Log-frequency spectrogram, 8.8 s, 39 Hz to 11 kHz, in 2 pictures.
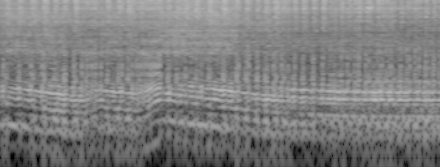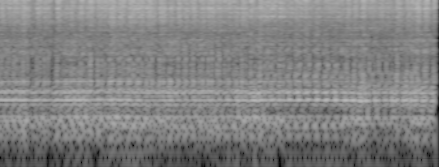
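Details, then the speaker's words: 1975 Yamaha RD350 cafe racer first start after sitting about four years. Crackly, buzzy, slightly uneven two-stroke running with a lumpy note; owner suspects the choke is on. Rough running on first start. "Mendy it's cuz the choke is probably on oh yeah oh yeah oh sorry start it up again with the choke off see if it runs"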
